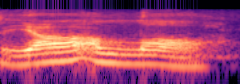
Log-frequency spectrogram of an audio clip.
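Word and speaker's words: يا الله: It's ya Allah. Ya Allah. You don't say Allah. You have to say ya Allah. The alif is retained.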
